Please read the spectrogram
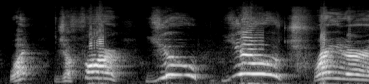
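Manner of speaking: high, loud, slow outraged yell; hammed-up royal fury, drawn out. The Sultan shouting at Jafar, loud and high.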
